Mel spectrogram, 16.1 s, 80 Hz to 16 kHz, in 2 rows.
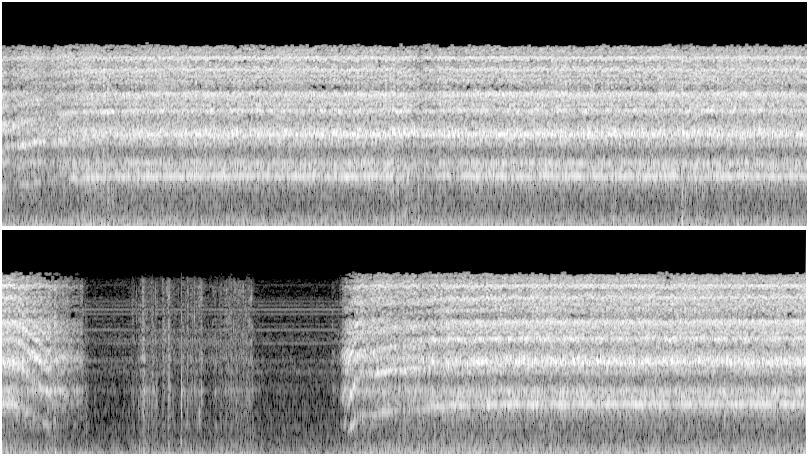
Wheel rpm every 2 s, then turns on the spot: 190, 230, 230, 230, 50, 40, 220, 230.
none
